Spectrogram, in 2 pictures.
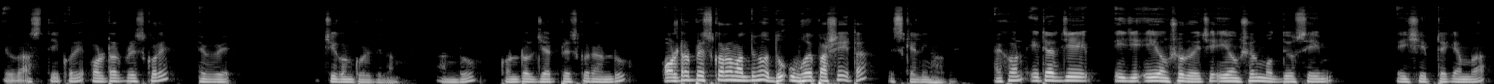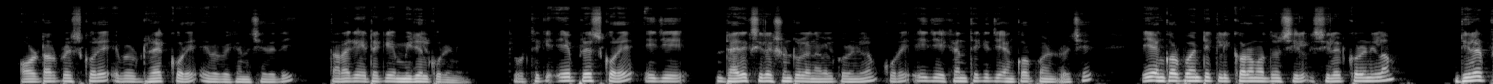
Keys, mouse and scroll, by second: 0.0-4.0 alt+drag, 4.0 ctrl+z, 5.2 click, 6.1 click, 9.4 ctrl+-, 9.5 space, 9.6 click, 9.7 click, 10.0 space, 13.6 click, 15.8-20.9 alt+drag, 23.4 click, 29.4 Delete.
